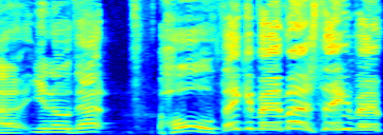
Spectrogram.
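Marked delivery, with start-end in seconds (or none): 1.5-2.6 very high, rushed, nervous, voice cracking. Describing a friend's parody stand-up act: imitating Bob's nervous cracking voice. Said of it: "His voice is cracking with every word".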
